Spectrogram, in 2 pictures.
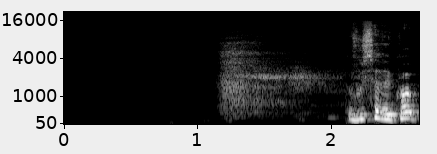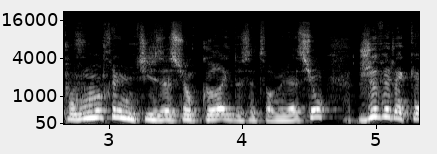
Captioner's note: sigh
